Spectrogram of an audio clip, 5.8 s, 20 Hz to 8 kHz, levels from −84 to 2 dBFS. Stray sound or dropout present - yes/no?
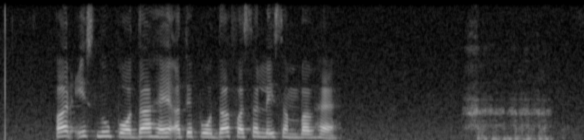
yes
